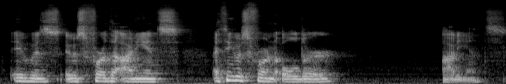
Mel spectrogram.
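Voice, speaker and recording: A man with an American accent mumbles at a fairly slow pace. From Colorado, US. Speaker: podcast co-host. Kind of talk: casual chat. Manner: mumbling; halting, many fillers.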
